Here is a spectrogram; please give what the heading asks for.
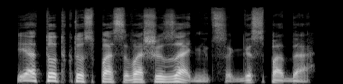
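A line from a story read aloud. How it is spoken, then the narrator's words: Mocking, sneering. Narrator (Russian): Насмешливо и, как показалось оскорбленному Леру Манруилу, глумливо ответил Хуман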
